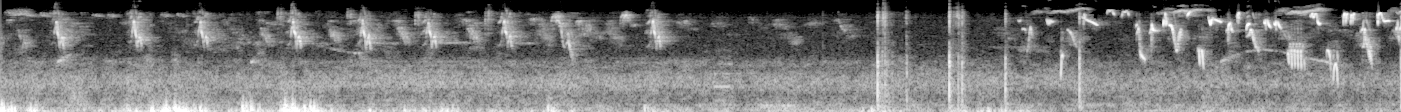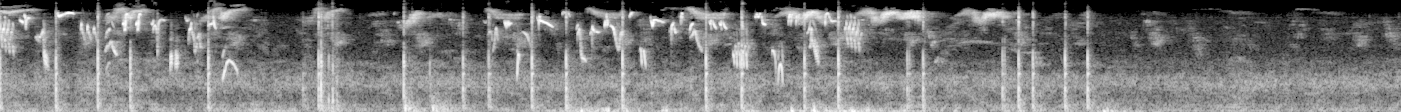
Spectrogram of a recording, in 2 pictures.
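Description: Sparrows chirping, many short high chirps in quick series, busiest through the middle, with a couple of low thumps in the first few seconds.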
